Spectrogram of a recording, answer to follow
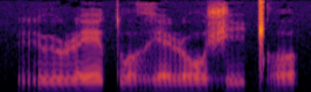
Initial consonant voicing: voiced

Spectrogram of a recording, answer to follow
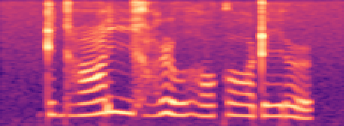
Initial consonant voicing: voiceless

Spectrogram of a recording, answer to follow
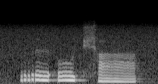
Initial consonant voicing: voiced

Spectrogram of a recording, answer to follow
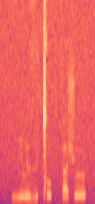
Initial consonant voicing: voiced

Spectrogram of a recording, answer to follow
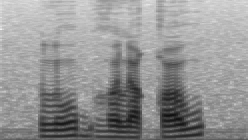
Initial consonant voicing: voiced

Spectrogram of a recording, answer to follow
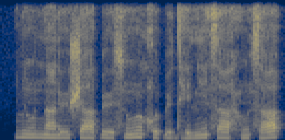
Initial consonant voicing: voiced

